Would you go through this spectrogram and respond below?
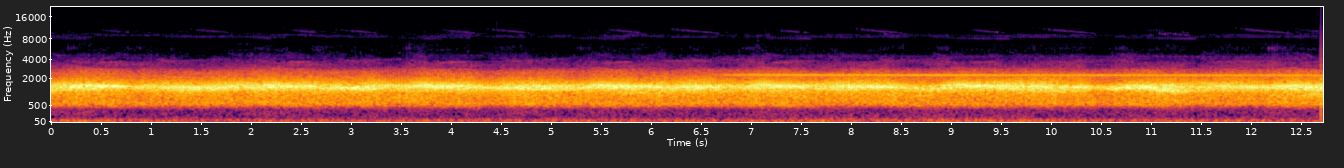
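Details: Mexican frogs and toads after dark keep up a thick, steady wall of croaking calls; partway through, a thin sustained higher note joins the unchanging mid-range chorus.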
